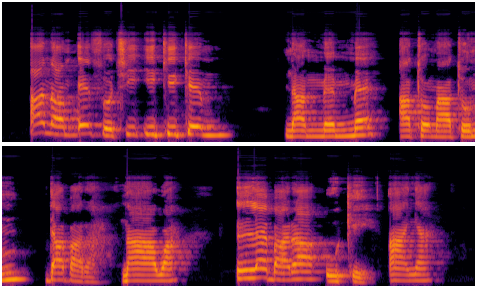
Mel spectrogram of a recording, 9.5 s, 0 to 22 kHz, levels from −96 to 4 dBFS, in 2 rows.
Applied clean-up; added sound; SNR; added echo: none; none; none; none.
